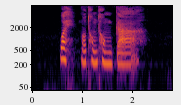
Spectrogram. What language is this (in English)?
Cantonese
